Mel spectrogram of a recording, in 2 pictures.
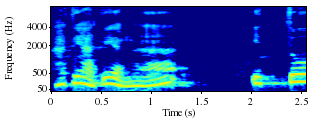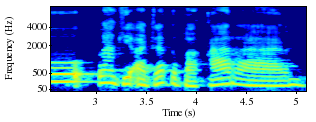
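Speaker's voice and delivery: put-on soft, slow parent cautioning a child; mock-calm, drawn-out fire warning; too-gentle warning. Shown as a demonstration. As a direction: warn the child of fire with no urgency at all. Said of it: "ya pasti nadanya terangkat".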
